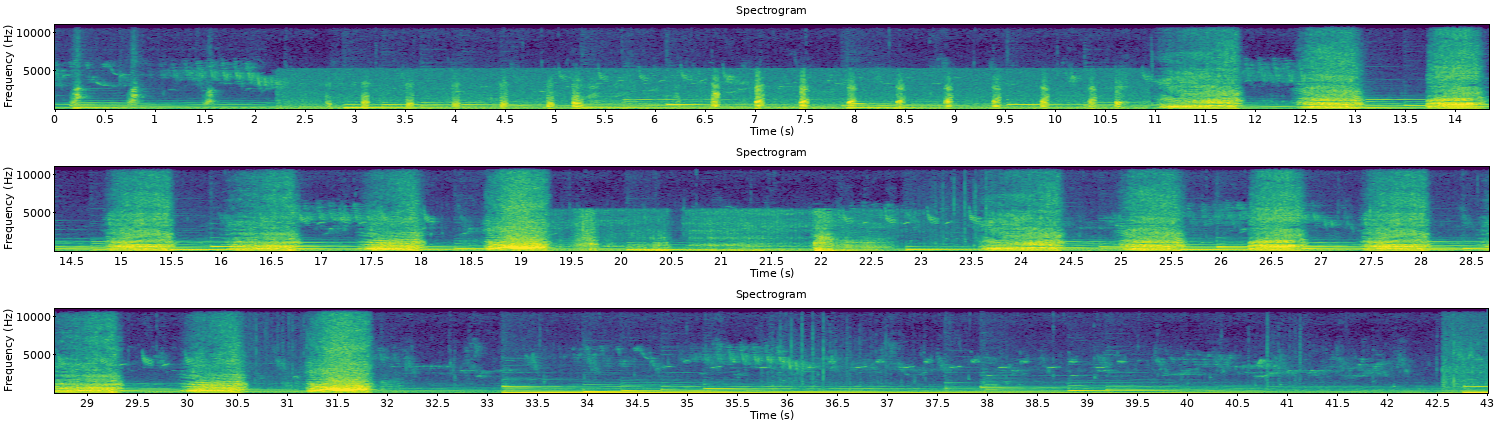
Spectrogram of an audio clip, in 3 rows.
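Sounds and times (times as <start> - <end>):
background music: 0.0 - 43.0
rasping animal roars: 10.6 - 22.8, 23.6 - 25.7, 26.3 - 31.9.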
